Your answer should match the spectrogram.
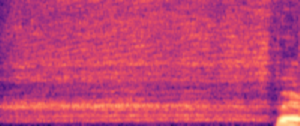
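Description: A woman's long, steady audible exhale lasting nearly two seconds, a yoga breath released with the downward twist of the movement. Speech starts just at the end.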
